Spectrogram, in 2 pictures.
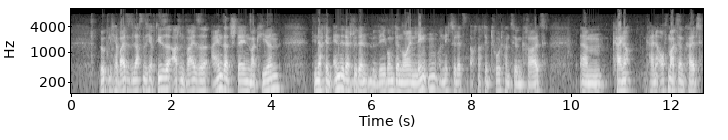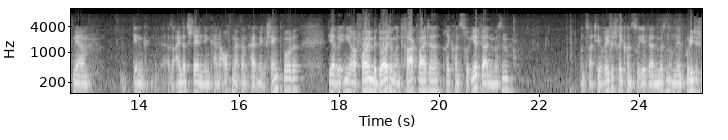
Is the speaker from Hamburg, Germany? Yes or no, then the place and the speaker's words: yes; Hamburg, Germany; Für uns als Hamburger war das jetzt nicht so alles selbstverständlich, wir müssen uns da gewissermaßen von außen einarbeiten.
